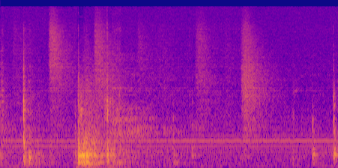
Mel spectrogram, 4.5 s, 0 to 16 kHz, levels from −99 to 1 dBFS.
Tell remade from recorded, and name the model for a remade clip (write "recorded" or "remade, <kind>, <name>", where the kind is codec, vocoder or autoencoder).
remade, vocoder, Vocos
